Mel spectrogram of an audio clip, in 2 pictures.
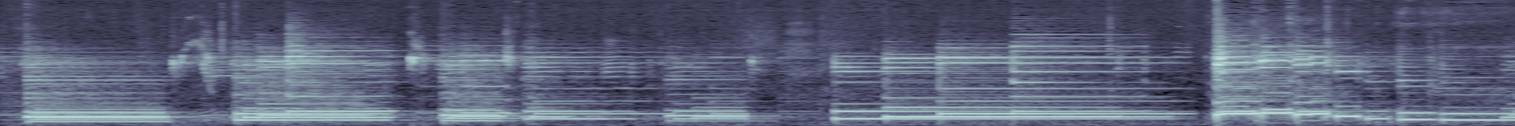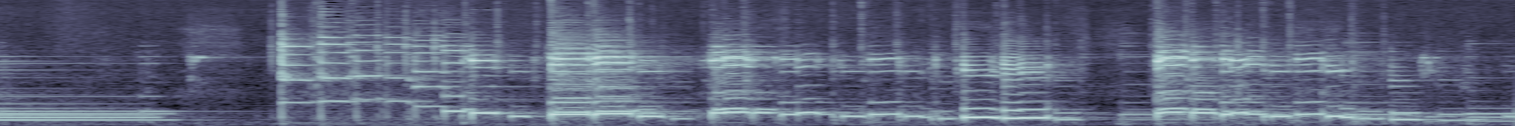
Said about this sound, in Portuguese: Vamos ouvir um pouquinho aqui do timbre dessa guitarra maravilhosa.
